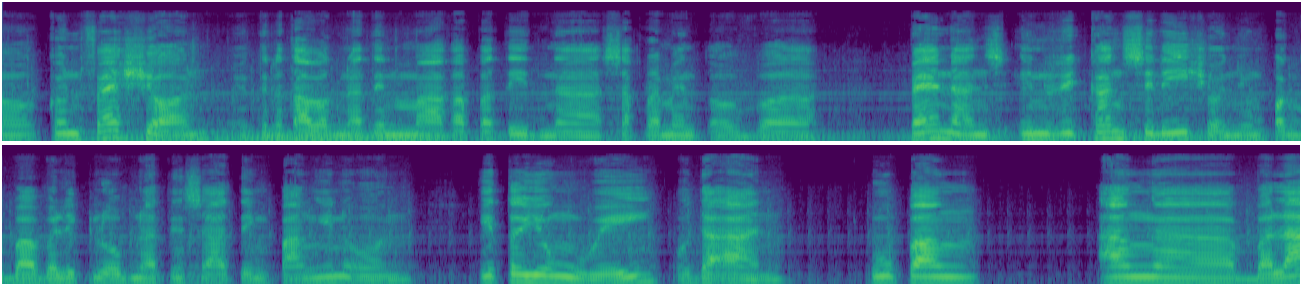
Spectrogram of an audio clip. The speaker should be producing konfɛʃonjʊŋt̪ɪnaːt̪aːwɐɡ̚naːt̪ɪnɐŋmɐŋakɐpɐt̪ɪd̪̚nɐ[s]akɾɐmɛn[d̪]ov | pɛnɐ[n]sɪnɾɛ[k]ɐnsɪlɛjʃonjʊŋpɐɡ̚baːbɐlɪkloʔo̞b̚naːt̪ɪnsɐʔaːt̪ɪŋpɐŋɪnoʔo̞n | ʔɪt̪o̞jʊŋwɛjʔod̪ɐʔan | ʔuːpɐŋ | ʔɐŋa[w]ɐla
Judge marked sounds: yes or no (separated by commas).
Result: yes, no, yes, yes, no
